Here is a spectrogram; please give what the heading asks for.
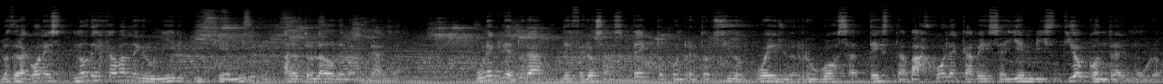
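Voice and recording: A man's medium-pitched voice with lively intonation at a moderate pace, over clear music in the background.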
